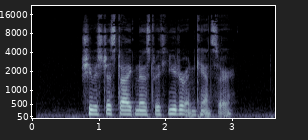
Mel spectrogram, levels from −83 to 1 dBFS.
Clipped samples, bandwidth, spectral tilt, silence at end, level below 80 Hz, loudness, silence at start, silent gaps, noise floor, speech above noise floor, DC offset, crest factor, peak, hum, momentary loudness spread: under 0.1%; 16.5 kHz; -4.5 dB/octave; 0.05 s; -50 dBFS; -25 LUFS; 0.75 s; none; -54 dBFS; 30 dB; under 0.1%; 18 dB; -10 dBFS; none; 10 LU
